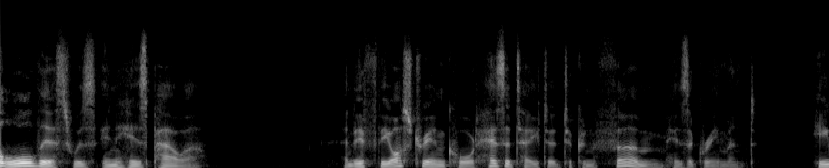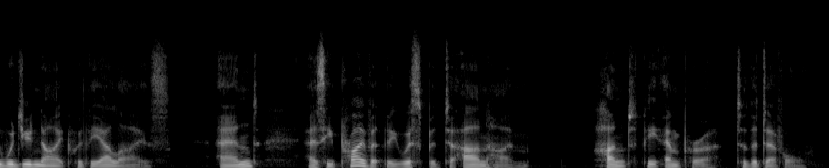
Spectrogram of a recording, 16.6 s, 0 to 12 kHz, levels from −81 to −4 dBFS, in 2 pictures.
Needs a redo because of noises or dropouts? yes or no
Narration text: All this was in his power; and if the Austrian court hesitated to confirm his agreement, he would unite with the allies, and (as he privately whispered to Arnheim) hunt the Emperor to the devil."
no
